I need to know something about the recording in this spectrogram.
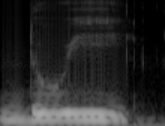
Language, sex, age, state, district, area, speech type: Odia, male, 18-30, Odisha, Kendrapara, urban, read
